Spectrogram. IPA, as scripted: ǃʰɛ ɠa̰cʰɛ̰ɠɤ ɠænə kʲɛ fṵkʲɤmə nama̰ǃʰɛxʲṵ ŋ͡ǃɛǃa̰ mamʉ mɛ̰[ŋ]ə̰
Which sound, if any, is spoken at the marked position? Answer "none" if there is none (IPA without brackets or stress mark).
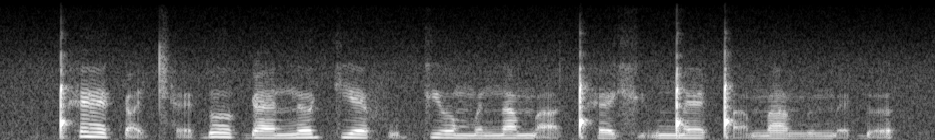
ɠ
